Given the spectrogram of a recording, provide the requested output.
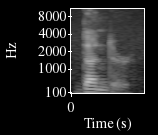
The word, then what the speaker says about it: dunder: So when I say dunder, this is double underscore class double underscore, which in common parlance in Python circles is pronounced dunder.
